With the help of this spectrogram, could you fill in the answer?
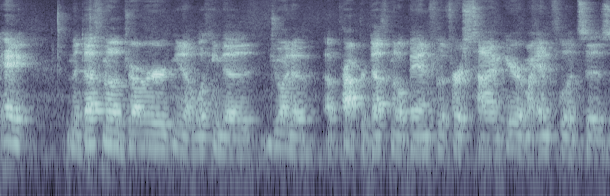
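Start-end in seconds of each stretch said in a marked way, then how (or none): none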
